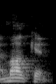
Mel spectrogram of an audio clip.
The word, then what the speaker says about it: Monken: Yeah, Monken. So it's like Monk and then in.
